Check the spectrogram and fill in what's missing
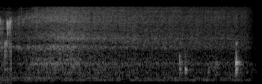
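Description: Potatoes fry in a pan as spices go in, giving a steady soft sizzle with a few light stirring scrapes, no voices, before the sound cuts off at the end.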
